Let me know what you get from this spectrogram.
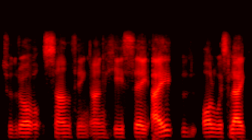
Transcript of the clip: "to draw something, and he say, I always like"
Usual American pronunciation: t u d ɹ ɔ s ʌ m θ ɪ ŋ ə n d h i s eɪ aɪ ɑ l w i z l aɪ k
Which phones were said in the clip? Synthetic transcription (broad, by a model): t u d ɹ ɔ s ʌ m θ ɪ ŋ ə n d h i s eɪ aɪ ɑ l w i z l aɪ k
